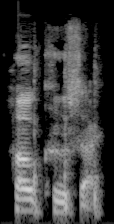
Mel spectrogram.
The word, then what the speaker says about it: Hokusai: Oh, you got to say Hokusai. Yeah. You don't put an accent on any syllable.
